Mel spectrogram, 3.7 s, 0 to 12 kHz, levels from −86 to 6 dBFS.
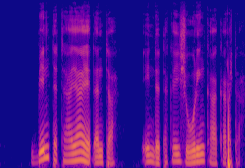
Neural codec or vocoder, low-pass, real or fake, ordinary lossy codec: none; none; real; none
